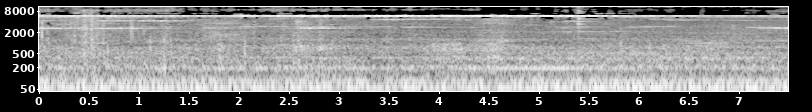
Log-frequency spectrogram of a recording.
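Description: Freight train rolling slowly over the rails: a low, steady rumble with a thin, steady high-pitched squeal above it, growing a little louder in the middle.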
